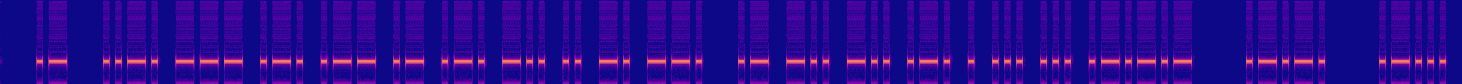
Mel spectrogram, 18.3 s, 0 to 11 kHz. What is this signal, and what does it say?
Morse code, heard as a keyed tone, about 16 wpm, 800 Hz. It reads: A FORWARDING ADDRESS. <AR> <AS>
